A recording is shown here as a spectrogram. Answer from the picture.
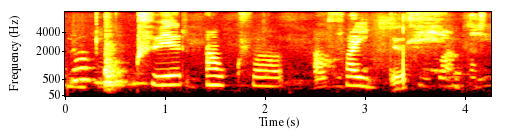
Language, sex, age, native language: Icelandic, female, 8, Icelandic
